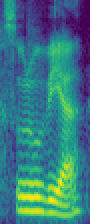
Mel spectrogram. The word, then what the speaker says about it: Sylvia: Yes, well, there's this joke that the Ovambo-speaking people don't know how to pronounce Sylvia. So Sylvia is typically known as Suruvia, which is Suru in short, and so that's basically my nickname.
